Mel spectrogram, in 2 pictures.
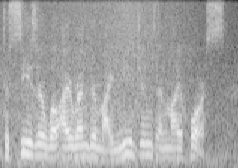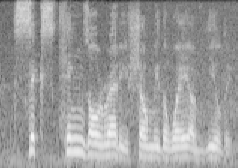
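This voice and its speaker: An amateur actor reading a resigned army commander in a Shakespeare play. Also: male voice, animated, normal speed, warm tone, lightly acted, poor audio. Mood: resigned, matter-of-fact. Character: resigned male army commander turning deserter. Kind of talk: amateur Shakespeare read-aloud. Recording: video call with faint rumbling noise.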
